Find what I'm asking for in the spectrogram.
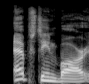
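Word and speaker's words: Epstein-Barr: Epstein-Barré is the virus that causes mononucleosis, mono, which is pronounced more like Epstein, like Jeffrey Epstein, and bar, like the exam to become a lawyer.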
